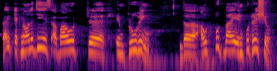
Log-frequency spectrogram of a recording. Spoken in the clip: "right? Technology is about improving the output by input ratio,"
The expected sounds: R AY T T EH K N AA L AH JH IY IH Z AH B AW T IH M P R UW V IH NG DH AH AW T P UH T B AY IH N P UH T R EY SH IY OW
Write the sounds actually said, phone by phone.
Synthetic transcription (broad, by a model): R AY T T EH K N AA L AH JH IY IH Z AH B AW T IH M P R UW V IH NG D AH AW T P UH T B AY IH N P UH T R EY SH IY OW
